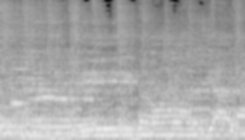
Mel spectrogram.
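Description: A live acoustic folk band plays an instrumental passage between sung verses, led by plucked strings over sustained melodic lines. A male voice comes back in near the end.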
